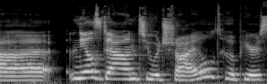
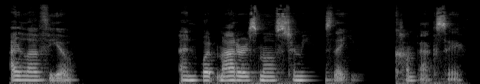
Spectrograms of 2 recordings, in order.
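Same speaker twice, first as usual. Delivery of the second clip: hushed, very quiet whisper; 3 semitones lower, 11 dB quieter than usual. Ariadne kisses the listener's character on the cheek, whispering very quietly in their ear. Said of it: "whispers in your ear, very quietly in Sylvan".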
